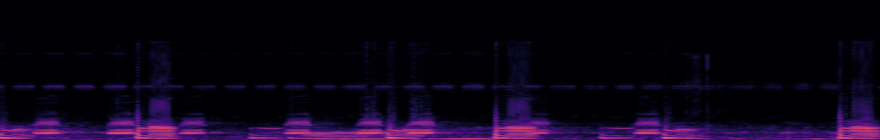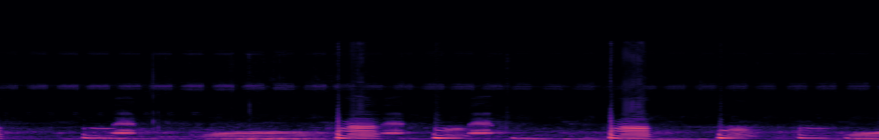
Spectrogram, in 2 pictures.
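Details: Asian common toad, locally kodok bangkong, croaking in a thick overlapping chorus. Quick falling harmonic calls alternate with lower droning croaks, with a steadier buzzy stretch mid-way and a faint high whine underneath.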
